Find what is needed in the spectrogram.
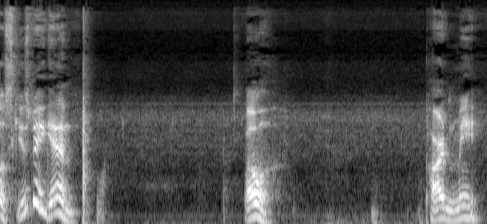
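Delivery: apologizing between hiccups. Real, not acted. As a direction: talk through the hiccups. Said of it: "the hiccups are, are starting to attack".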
